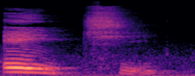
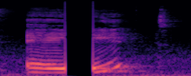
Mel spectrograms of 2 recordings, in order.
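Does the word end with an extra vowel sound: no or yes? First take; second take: yes; no. First: The word ends with an added vowel after the consonant. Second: The word ends on the consonant, no final vowel. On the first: The speaker calls it wrong. "e não ate" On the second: The speaker calls it right. "a gente diz ate"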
